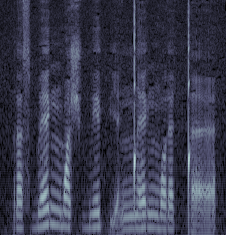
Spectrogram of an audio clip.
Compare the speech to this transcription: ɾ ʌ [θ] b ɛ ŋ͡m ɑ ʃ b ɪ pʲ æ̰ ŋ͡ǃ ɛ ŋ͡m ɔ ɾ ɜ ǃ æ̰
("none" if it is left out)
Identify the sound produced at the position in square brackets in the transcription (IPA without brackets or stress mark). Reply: s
